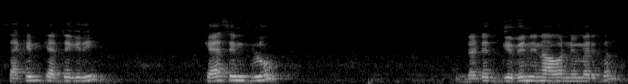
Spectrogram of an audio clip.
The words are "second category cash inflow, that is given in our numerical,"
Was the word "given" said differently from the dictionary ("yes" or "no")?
no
